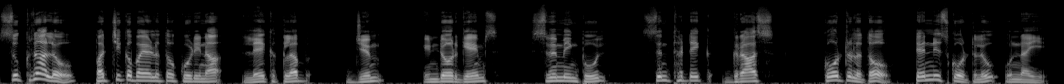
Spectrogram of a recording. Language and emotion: Telugu, neutral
